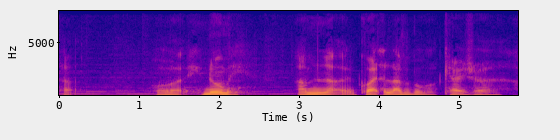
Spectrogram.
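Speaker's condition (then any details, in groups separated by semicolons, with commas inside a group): Parkinson's disease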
